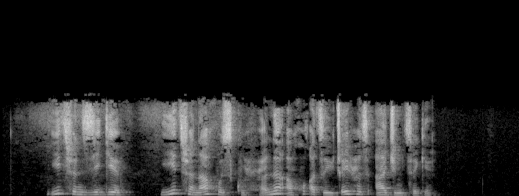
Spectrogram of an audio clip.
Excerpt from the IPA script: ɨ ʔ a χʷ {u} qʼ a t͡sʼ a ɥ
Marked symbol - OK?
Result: no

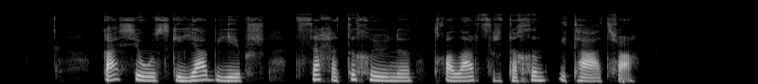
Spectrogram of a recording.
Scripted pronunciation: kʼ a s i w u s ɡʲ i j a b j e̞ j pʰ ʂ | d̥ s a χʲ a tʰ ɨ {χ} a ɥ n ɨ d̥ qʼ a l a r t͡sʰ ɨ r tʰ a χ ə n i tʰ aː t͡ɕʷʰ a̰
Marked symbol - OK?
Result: yes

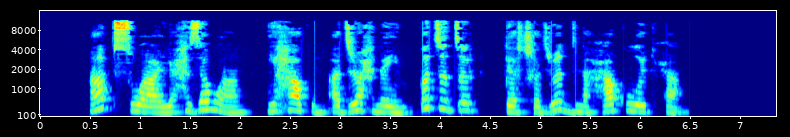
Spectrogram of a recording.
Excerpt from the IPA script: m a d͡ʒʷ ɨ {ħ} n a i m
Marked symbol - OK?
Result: yes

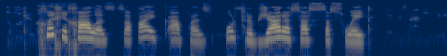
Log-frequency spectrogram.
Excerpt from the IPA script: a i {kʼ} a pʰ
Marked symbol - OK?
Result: yes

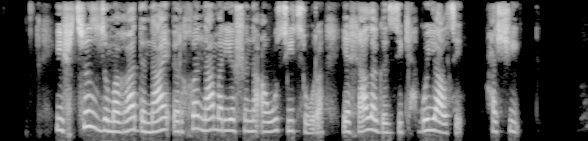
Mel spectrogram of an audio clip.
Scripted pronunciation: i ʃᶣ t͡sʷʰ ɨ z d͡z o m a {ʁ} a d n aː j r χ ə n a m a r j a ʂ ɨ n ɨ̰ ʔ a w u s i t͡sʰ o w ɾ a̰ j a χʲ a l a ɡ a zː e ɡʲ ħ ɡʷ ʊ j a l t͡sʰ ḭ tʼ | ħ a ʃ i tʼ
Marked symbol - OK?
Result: yes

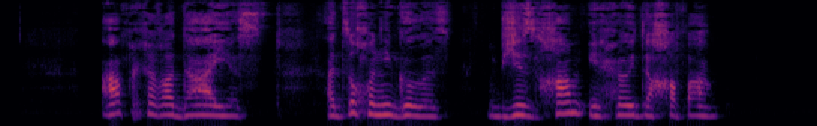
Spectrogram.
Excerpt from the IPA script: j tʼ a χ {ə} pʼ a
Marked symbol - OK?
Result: no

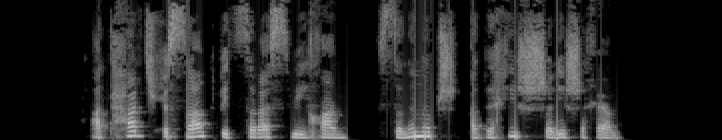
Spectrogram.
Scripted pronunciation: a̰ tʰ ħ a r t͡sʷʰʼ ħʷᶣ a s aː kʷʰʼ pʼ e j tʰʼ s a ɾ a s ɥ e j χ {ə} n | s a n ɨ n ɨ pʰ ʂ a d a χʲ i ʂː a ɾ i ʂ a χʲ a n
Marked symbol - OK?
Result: no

